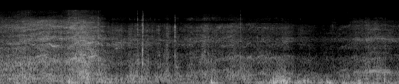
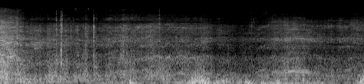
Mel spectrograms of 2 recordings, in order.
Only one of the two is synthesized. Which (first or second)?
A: first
